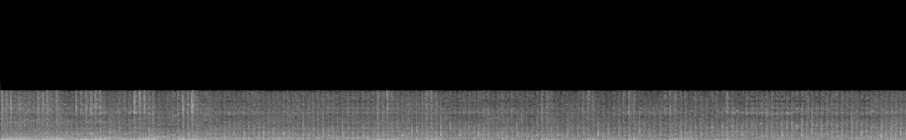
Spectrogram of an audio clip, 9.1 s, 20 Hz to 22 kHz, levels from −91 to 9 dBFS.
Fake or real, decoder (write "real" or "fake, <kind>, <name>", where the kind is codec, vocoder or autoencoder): fake, codec, SNAC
